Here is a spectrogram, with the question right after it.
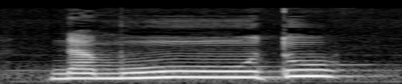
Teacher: واو پیش مو، نمو، تا پیش تو، نموتو، واو ساکن ہے، واو ساکن سے پہلے پیش ہے تو ہم نے ایک الف کے برابر اس کو کھینچ کر ادا کیا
